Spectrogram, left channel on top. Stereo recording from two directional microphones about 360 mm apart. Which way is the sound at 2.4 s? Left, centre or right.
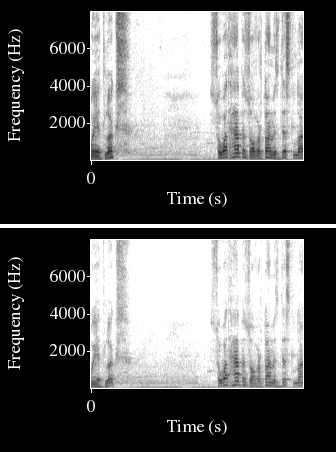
Centre.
